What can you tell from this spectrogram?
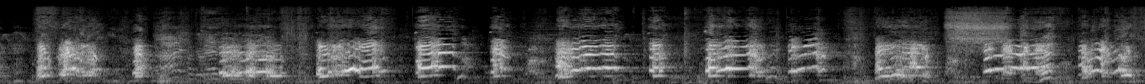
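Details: Dog barking in a steady series of about thirteen sharp, harmonic barks, each roughly a second apart, with short gaps of quiet between them and a brief hiss near the end.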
